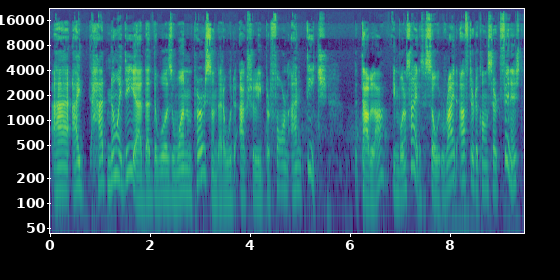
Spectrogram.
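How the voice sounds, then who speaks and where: Man in his forties, Argentine accent, chatty storytelling, medium pitch. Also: sing-song, normal speed, pushed and bright, husky. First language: Spanish. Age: 40s. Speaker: vocal percussion teacher. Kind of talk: personal story vlog.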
